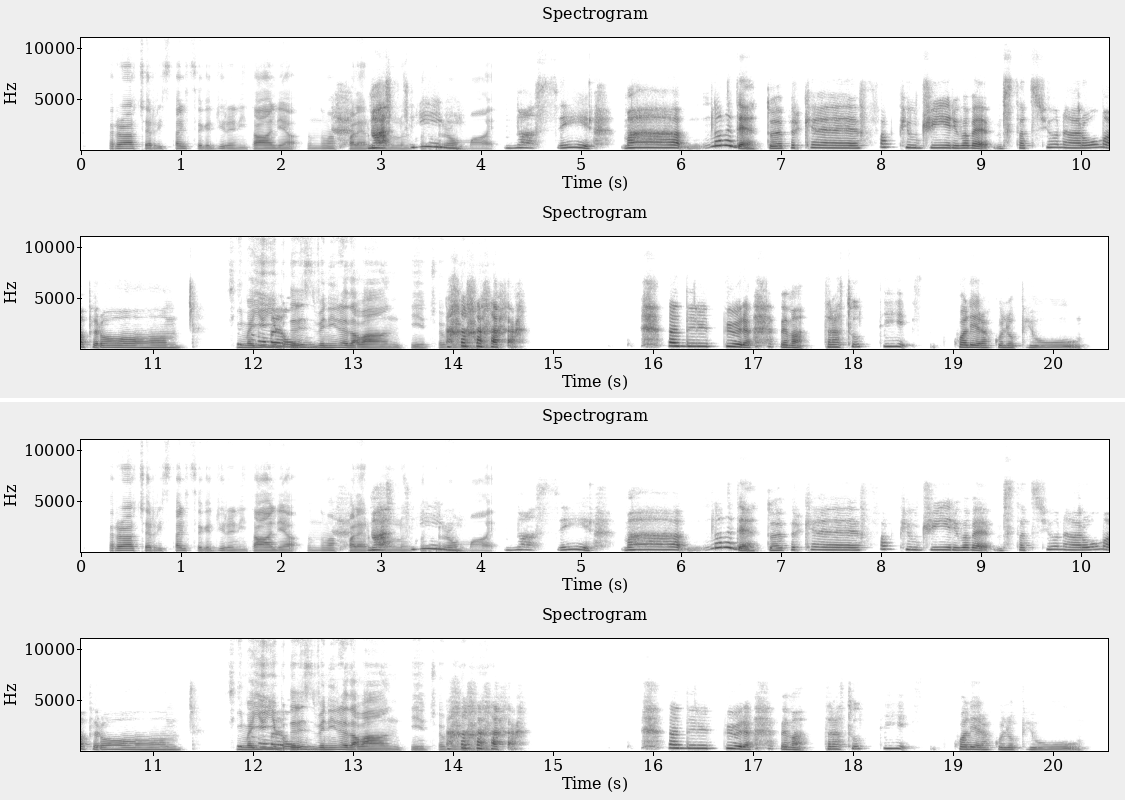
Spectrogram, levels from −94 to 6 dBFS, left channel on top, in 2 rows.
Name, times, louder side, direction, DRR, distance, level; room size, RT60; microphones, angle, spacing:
voice 1, 0.3-3.3 3.6-4.1 11.8-14.1, right 1 dB, 5° right, 0.3 m, -39 dB
voice 2, 2.5-3.1 3.4-3.8 4.2-7.8 8.2-11.3 12.0-12.7 13.9-14.7 15.9-18.5 19.1-20.3, left 4 dB, 80° left, 0.7 m, -33 dB
4.7 x 2.5 x 2.6 m
head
